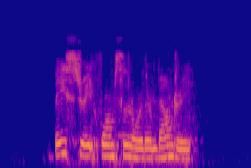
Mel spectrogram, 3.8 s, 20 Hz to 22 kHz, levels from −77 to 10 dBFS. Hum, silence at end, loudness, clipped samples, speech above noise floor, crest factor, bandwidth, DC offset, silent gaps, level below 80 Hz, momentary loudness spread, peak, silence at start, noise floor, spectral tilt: none; 0.9 s; -21 LUFS; under 0.1%; 58 dB; 12 dB; 10 kHz; under 0.1%; none; -68 dBFS; 5 LU; -10 dBFS; 0.85 s; -78 dBFS; -4.5 dB/octave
